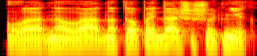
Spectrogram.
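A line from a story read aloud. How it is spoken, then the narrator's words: Thug's grumble. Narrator (Russian): проворчал один из громил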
